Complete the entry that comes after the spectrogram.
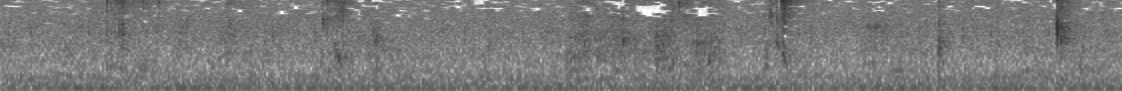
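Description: A person chewing a bite of chicken sandwich with the mouth closed: soft wet squishing and small scattered clicks over a steady low hum.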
